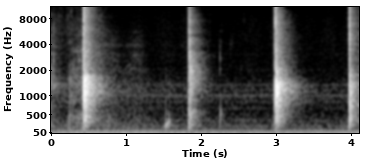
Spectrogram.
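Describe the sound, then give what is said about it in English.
A demonstrated slow clap: four sharp, loud hand claps spaced over a second apart in a steady, deliberate rhythm, with a faint tap or two between them and no talking. “Might like, you know the slow clap?”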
